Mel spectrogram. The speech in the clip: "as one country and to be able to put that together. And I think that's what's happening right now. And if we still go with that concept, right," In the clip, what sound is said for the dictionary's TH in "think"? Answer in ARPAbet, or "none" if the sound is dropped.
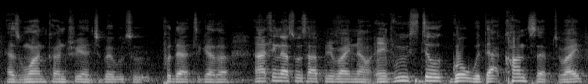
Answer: TH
